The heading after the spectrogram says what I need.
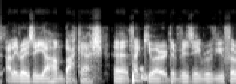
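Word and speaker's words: Alireza Jahanbakhsh: And for future reference, at least for you, Jez, it's Alireza Yahan Bakash. Thank you, Eredivisie Review, for reminding me how to pronounce that name several different times at least.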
